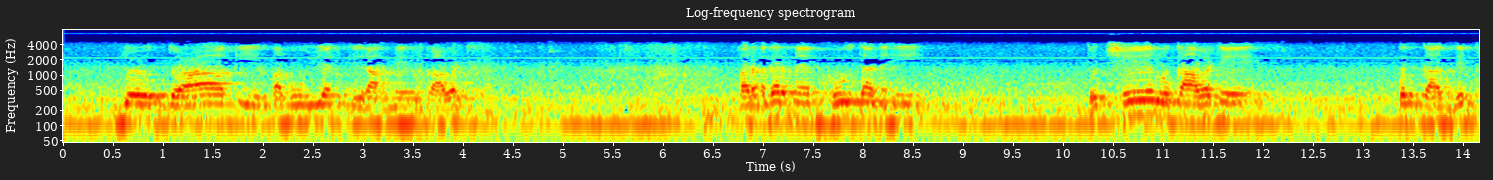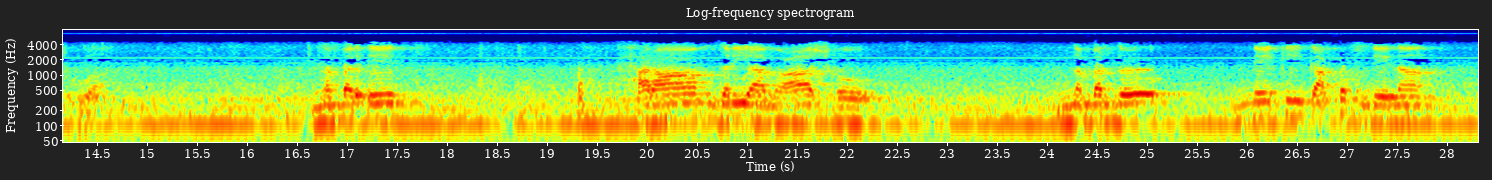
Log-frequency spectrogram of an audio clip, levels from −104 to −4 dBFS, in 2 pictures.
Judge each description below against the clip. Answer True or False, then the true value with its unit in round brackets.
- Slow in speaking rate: True (70 wpm)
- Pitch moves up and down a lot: False (2.9 semitones)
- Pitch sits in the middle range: False (115 Hz)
